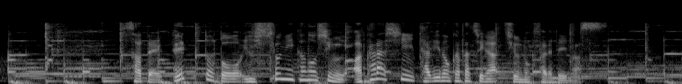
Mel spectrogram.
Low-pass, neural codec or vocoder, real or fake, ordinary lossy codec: 7.2 kHz; codec, 16 kHz, 4 kbps, X-Codec, HuBERT features, trained on balanced general audio; fake; Opus, 24 kbps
